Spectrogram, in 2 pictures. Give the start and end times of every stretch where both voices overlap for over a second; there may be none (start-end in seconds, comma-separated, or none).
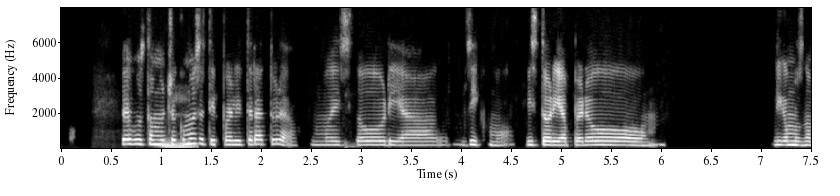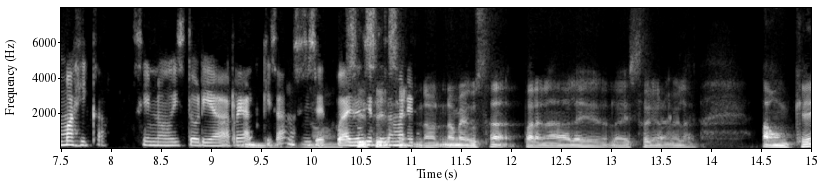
9.2-11.1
